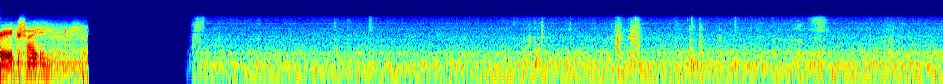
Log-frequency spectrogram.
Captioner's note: silence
